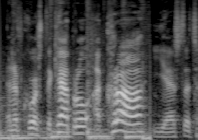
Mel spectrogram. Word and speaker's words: Accra: ho and tamale and of course the capital akra yes that's how you pronounce it akra located in the southeast along the coast the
